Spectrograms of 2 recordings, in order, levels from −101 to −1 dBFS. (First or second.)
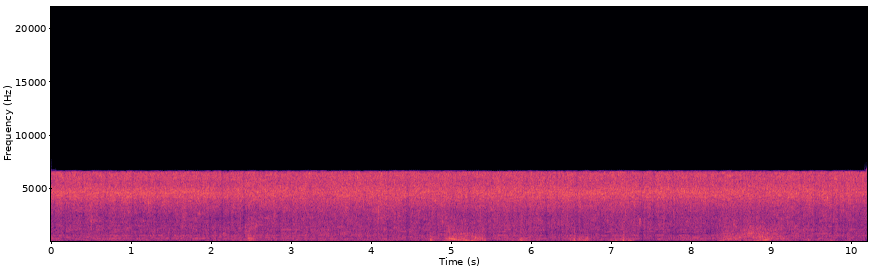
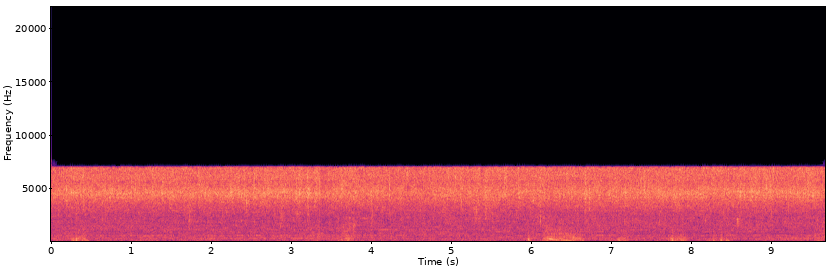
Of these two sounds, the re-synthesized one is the second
